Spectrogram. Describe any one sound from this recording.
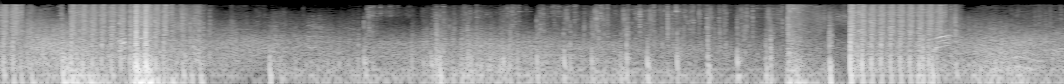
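Rapid gunfire rattles in short bursts.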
